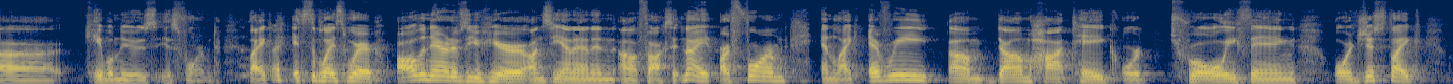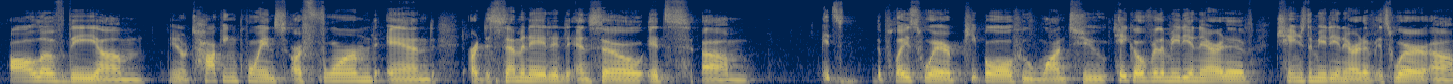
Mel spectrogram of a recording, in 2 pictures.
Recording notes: In front of a live audience at the University of California, Berkeley's journalism school.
